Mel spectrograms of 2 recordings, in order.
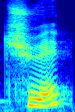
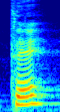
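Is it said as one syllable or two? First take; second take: two; one. First: Both vowels are kept, two syllables. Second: The vowel of 'tu' is dropped, one syllable. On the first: "au lieu de" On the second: "élisions qui sont classiques"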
